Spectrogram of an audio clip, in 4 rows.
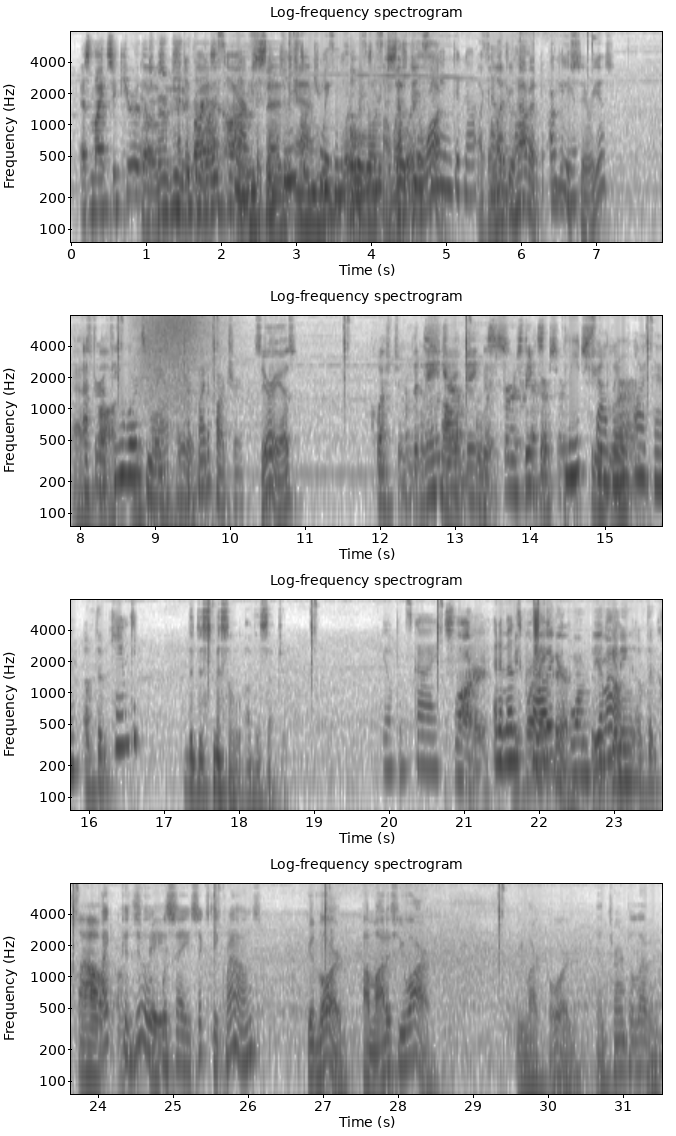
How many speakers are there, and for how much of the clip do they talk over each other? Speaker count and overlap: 8, about 52%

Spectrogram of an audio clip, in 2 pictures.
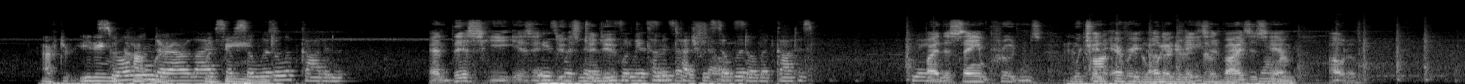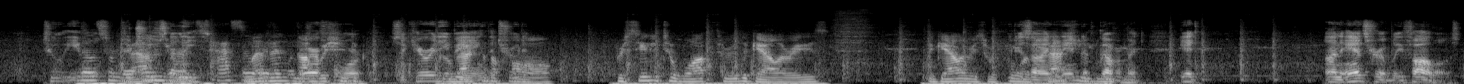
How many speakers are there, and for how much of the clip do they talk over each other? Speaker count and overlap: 4, about 40%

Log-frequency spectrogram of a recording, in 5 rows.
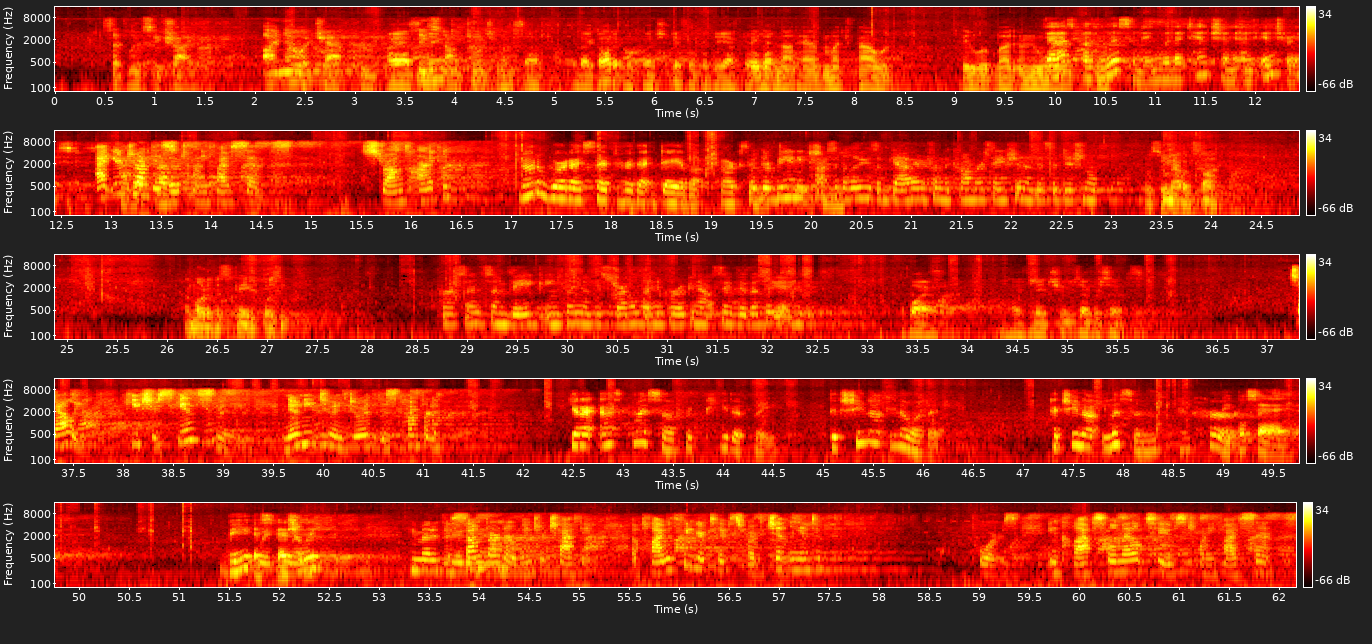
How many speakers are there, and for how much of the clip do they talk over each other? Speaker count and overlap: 8, about 10%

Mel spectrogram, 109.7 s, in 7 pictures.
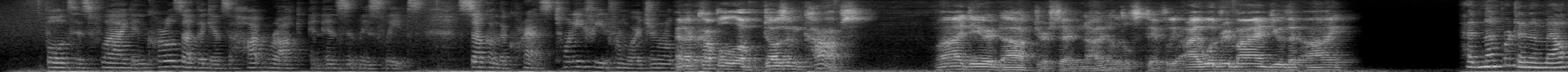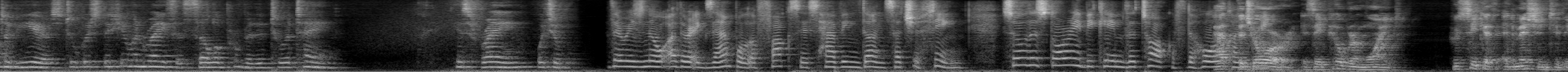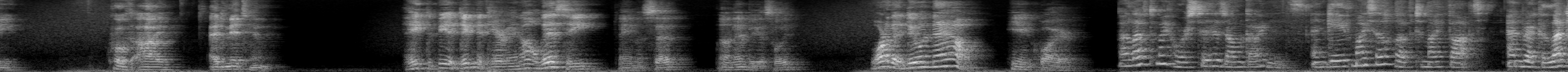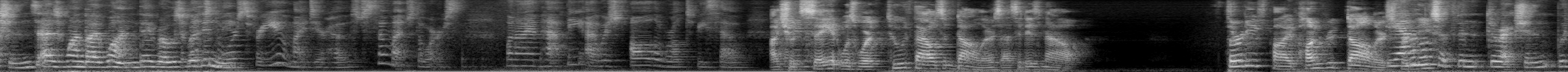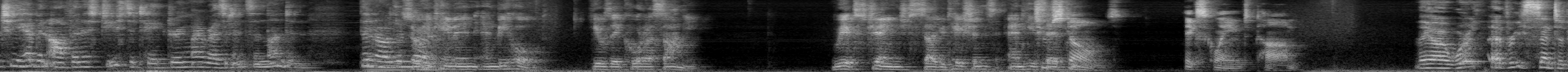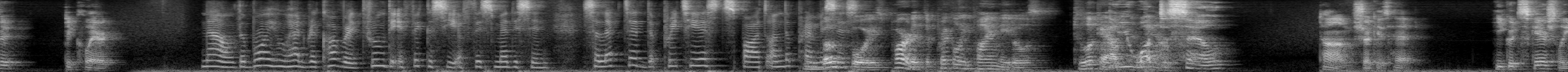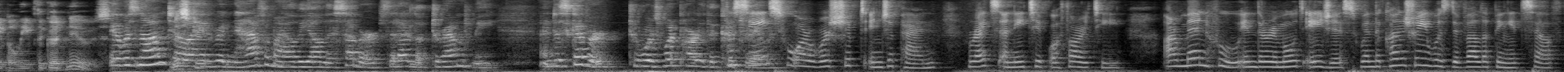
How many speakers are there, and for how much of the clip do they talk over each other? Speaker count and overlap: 9, about 7%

